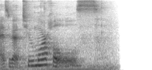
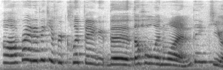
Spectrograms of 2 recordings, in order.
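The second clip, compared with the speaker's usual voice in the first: high, loud delighted thanks; excited thanks; 9 semitones higher, 7 dB louder than usual. Real, not acted. Streamer thanking Friday for clipping the shot, delighted. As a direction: gush your thanks.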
